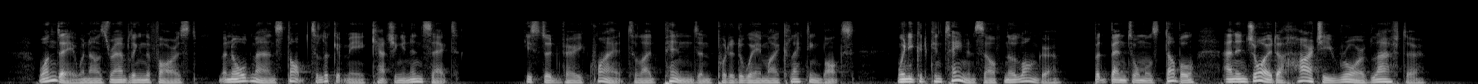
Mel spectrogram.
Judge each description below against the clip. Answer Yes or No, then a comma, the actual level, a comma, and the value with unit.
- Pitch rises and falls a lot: Yes, wide, 6.4 semitones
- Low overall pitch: Yes, very low, 95 Hz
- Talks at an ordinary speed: No, fast, 220 wpm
